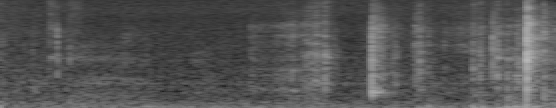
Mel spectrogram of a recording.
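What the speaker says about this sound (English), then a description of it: "what I'm going to do is actually trim this down a little bit" A few quick, crisp scissor snips close by and faint, trimming down a paper border for a handmade page.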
